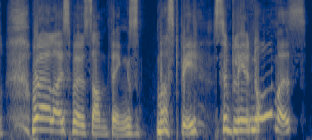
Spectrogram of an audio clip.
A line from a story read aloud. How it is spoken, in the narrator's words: he giggled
